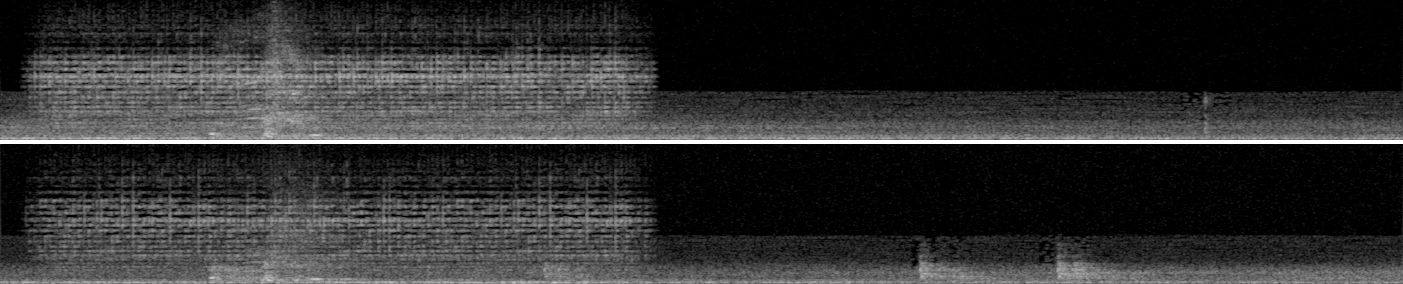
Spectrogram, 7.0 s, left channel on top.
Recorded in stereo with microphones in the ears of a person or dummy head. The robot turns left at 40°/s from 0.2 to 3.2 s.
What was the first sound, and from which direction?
A sneeze, 75° left (ahead or behind).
